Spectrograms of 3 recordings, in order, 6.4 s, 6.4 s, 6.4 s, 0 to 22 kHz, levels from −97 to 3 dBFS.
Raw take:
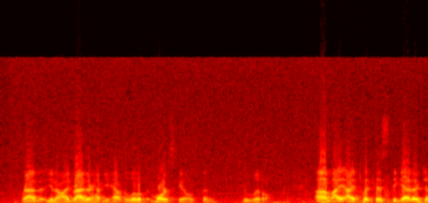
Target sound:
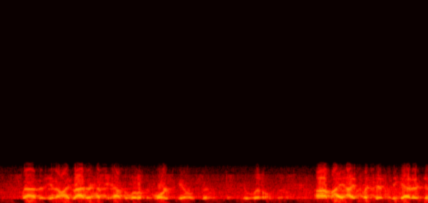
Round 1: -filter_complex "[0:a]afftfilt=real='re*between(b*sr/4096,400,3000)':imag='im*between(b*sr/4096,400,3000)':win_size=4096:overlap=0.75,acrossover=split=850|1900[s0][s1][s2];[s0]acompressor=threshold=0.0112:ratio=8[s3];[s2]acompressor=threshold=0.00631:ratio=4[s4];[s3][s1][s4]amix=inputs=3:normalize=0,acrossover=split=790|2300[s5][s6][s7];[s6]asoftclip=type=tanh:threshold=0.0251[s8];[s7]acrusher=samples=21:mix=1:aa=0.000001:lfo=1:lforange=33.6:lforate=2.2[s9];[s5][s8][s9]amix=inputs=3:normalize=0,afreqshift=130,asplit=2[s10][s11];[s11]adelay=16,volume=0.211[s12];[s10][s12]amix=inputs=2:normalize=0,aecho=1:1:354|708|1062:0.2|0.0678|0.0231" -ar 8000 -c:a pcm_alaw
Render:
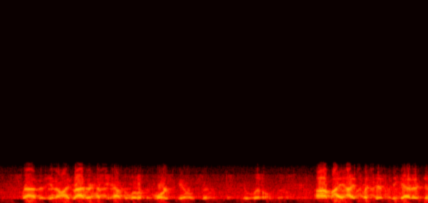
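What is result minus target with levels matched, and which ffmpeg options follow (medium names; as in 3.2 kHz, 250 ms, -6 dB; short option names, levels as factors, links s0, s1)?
saturation: distortion -7 dB
-filter_complex "[0:a]afftfilt=real='re*between(b*sr/4096,400,3000)':imag='im*between(b*sr/4096,400,3000)':win_size=4096:overlap=0.75,acrossover=split=850|1900[s0][s1][s2];[s0]acompressor=threshold=0.0112:ratio=8[s3];[s2]acompressor=threshold=0.00631:ratio=4[s4];[s3][s1][s4]amix=inputs=3:normalize=0,acrossover=split=790|2300[s5][s6][s7];[s6]asoftclip=type=tanh:threshold=0.00841[s8];[s7]acrusher=samples=21:mix=1:aa=0.000001:lfo=1:lforange=33.6:lforate=2.2[s9];[s5][s8][s9]amix=inputs=3:normalize=0,afreqshift=130,asplit=2[s10][s11];[s11]adelay=16,volume=0.211[s12];[s10][s12]amix=inputs=2:normalize=0,aecho=1:1:354|708|1062:0.2|0.0678|0.0231" -ar 8000 -c:a pcm_alaw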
